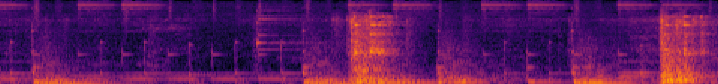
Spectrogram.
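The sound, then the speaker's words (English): A turkey bangs against a front door: a series of loud thuds at uneven intervals, with lighter clinking knocks in between and no voices. “There's a turkey banging on my front door.”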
